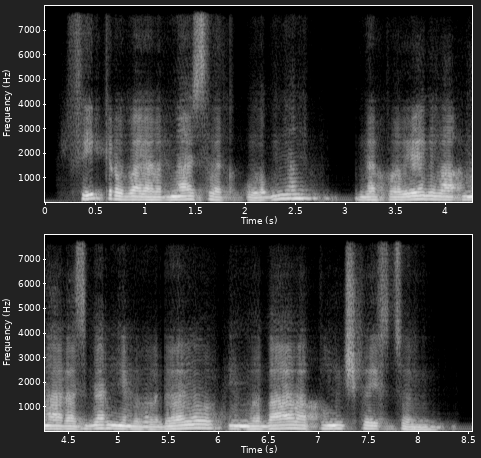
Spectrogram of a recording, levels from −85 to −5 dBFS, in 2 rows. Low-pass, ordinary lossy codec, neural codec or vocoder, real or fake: none; none; codec, 16 kHz, 0.5 kbps, FreqCodec, smaller model; fake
